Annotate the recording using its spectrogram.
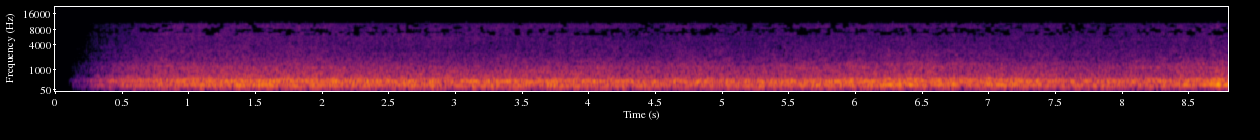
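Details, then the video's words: Bees buzzing among flowers in a sunny meadow, a steady, dense hum that fades in during the first second, then holds without a break, low and droning with a fuller band of overtones. "Relaxing Bee Sounds"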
